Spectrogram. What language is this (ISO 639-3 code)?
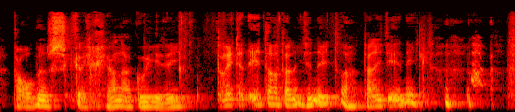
cym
